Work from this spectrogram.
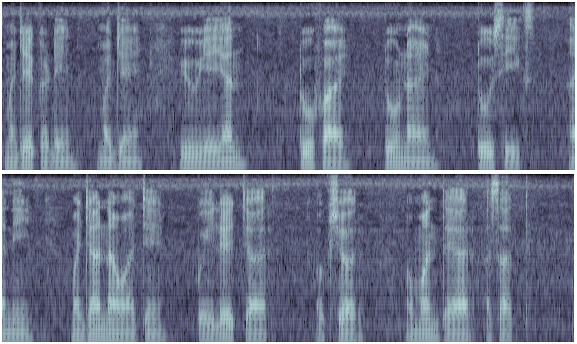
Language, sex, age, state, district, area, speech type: Goan Konkani, male, 30-45, Goa, Quepem, rural, read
